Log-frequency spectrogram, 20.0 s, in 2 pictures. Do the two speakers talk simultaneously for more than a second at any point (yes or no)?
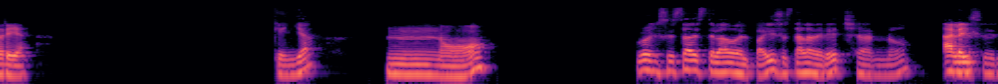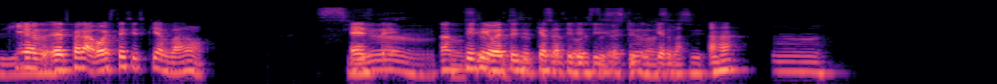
yes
